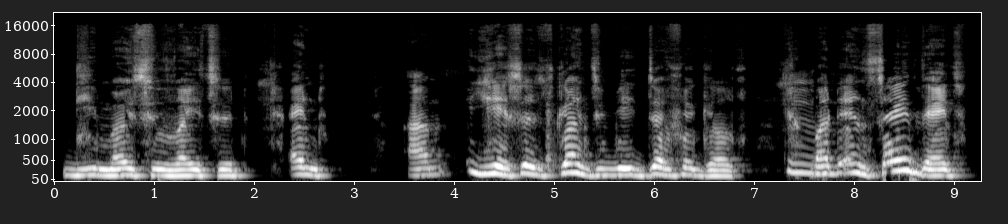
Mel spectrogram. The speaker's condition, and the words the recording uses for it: Dysarthria. So by breaking them down into smaller pieces, I've been able to gauge with measurable success the progression from being unable to communicate via text or voice to being able to communicate that people understand me a lot easier.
